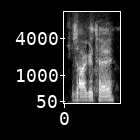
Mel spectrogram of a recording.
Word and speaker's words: Zaagaate: spot this time sure it's a zagate that's how you pronounce it um it means the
